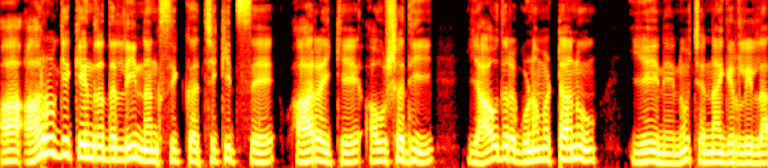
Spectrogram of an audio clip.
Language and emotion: Kannada, sad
